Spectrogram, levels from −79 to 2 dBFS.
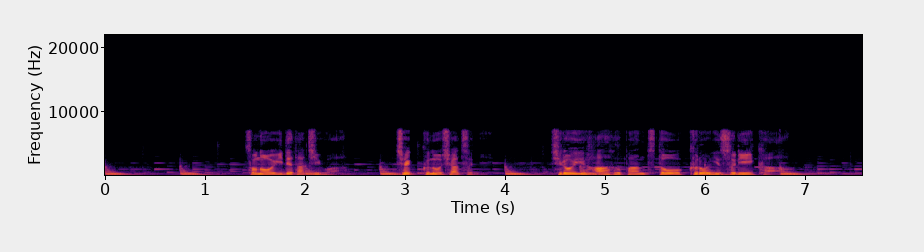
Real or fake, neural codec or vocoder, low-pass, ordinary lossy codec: real; none; 7.2 kHz; Opus, 64 kbps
